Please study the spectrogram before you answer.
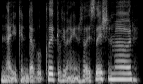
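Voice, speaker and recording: Tired woman instructor, gravelly voice, rambling with fillers, online class over a computer mic. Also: lowish voice, fast, dark tone. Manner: tired, yawning, rambling with many fillers and restarts. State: sleep-deprived and tired. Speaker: design software instructor.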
